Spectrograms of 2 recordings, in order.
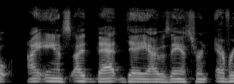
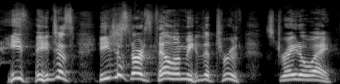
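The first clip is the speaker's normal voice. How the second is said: louder, higher, laughing through it; 8 semitones higher, 9 dB louder than usual. Real, not acted. Telling the host the scammer confessed, laughing loud. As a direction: tell it while cracking up.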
